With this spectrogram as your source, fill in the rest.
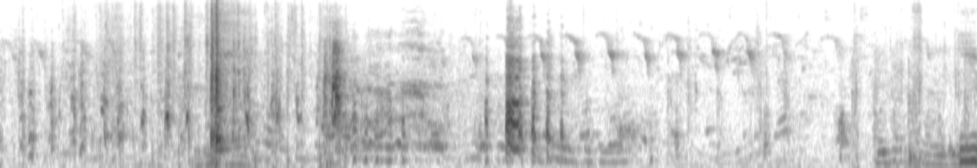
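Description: Chickens cluck and squawk in short, irregular bursts with a few louder calls, close by, with voices speaking over them.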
